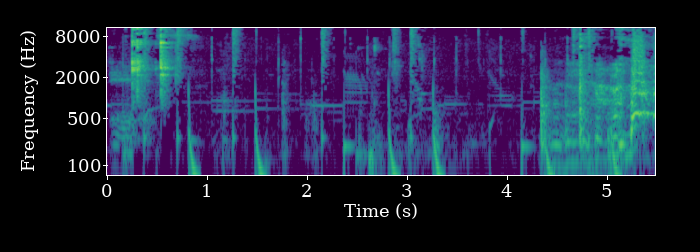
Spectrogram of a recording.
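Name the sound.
glasses clinking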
